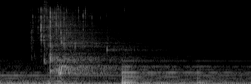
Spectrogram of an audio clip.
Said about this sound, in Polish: Jedynym odgłosem była kapiąca krew.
